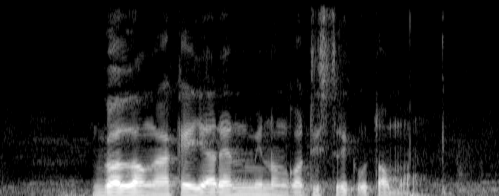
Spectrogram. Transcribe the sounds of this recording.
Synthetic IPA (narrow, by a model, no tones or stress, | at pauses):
ŋɡɔlɔŋakejaɾɛnminɔŋkɔd̪̥i̤st̪ɾɪkut̪ɔmɔ̰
